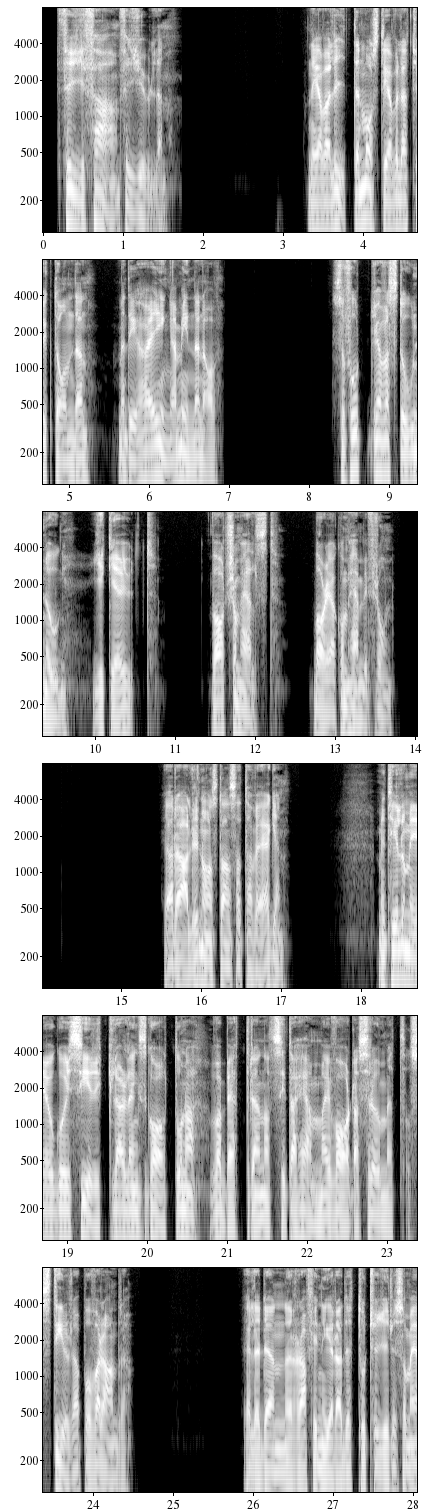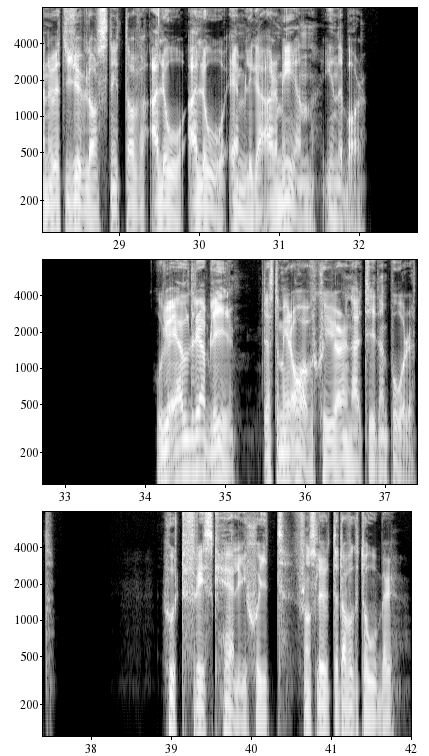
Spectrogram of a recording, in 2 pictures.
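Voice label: Swedish audiobook male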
